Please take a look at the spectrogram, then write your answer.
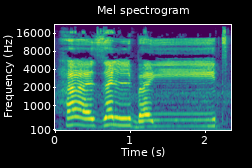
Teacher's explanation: Jadi bila diberhentikan ataupun diwaqafkan, dia akan menjadi mad lin, ya. Hukum bacaan dia 2, 4 ataupun 6 harkat, ya. Yang terbaik kita baca 6 harkat.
